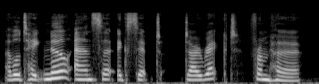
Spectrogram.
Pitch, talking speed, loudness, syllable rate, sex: 220 Hz, 170 wpm, -18 LUFS, 4.5 syllables/s, female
